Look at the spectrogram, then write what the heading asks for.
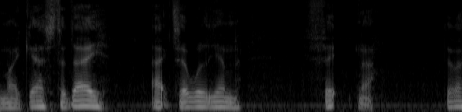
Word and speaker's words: Fichtner: And we're here with my guest today, actor William Fichtner.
